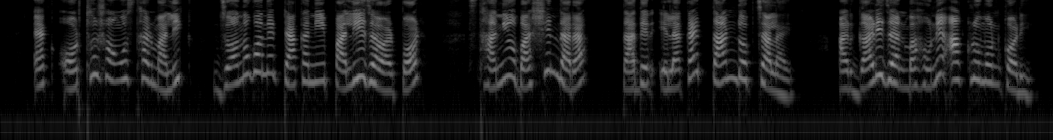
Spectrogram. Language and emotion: Bengali, angry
